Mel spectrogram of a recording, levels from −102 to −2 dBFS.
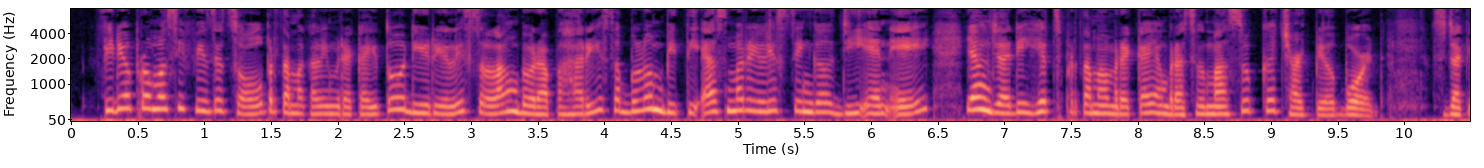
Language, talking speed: Indonesian, 165 wpm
